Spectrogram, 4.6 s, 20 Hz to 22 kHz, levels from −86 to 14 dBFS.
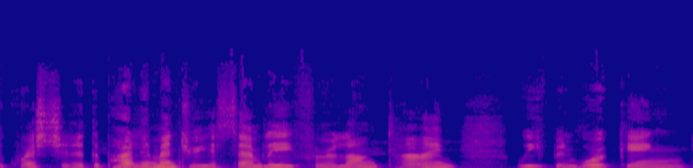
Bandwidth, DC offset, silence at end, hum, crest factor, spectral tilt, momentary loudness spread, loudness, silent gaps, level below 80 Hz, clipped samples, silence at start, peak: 15.5 kHz; under 0.1%; 0.05 s; none; 22 dB; -4 dB/octave; 9 LU; -43 LUFS; none; -74 dBFS; under 0.1%; 0 s; -20 dBFS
